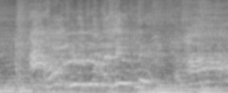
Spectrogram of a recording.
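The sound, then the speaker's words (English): A live concert crowd, with women shrieking and cheering excitedly, high voices rising and falling amid overlapping party-like chatter, all loud and continuous over a steady low musical drone. “Then you hear some women screaming in the background, getting excited.”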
